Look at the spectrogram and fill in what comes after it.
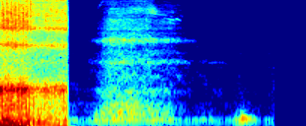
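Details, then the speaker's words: Snoring: vibration of the soft palate from air forced through a throat narrowed by excess tissue (large tonsils, soft palate or tongue) or by a relaxed tongue dropping back during sleep. "Air currents competing through narrow spaces in the throat cause the soft palate, essentially a piece of soft tissue hanging in the throat, to vibrate. This vibration is the source of the noise we hear when someone is snoring."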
